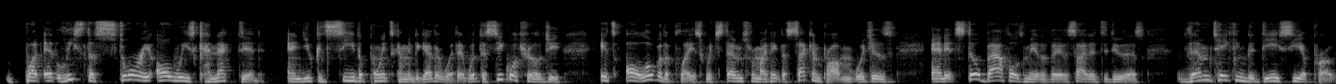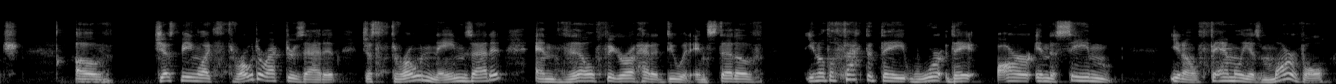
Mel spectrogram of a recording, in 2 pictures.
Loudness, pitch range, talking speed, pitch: -26 LUFS, 125-165 Hz, 205 wpm, 145 Hz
